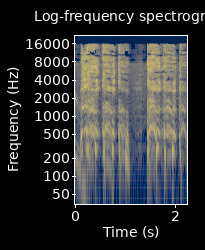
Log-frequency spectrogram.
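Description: Harsh, throaty coughing comes in two bursts of three loud coughs each, separated by a short pause, with no speech.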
